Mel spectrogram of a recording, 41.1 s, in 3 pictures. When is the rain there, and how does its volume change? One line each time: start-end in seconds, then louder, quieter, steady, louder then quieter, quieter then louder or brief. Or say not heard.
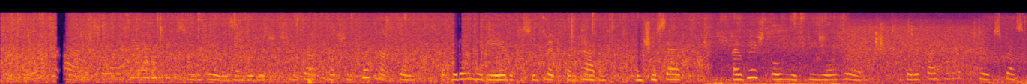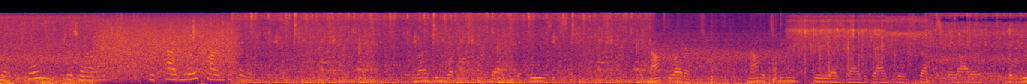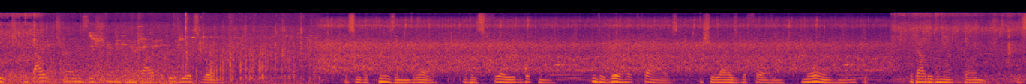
0.0-41.0 quieter.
